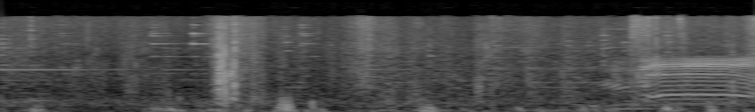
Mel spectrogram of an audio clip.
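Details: Merino sheep on a farm in Turkey: thuds and shuffling from the pen, then near the end a short, bright, wavering bleat from one animal.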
